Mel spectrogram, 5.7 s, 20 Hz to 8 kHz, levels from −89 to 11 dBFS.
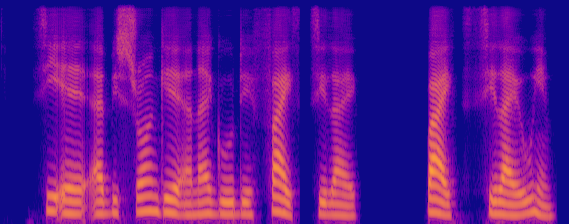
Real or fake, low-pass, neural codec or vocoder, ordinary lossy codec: fake; 7.2 kHz; codec, 16 kHz, 0.3 kbps, FocalCodec; none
